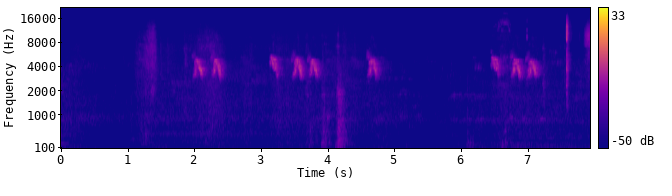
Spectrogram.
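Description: Small birds chirp in short, bright bursts of two or three notes, repeating across a quiet outdoor background with occasional soft thumps.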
